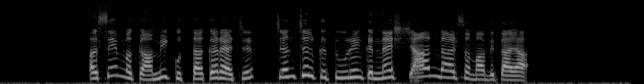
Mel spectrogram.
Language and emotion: Dogri, happy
